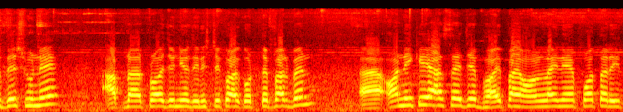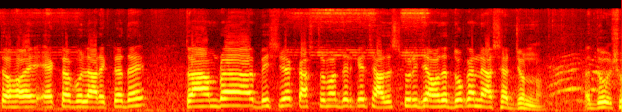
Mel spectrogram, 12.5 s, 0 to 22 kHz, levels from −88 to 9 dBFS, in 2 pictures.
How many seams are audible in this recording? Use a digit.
0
